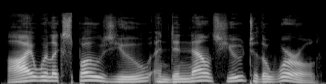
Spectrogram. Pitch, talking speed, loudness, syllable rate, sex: 140 Hz, 185 wpm, -19 LUFS, 4.5 syllables/s, male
